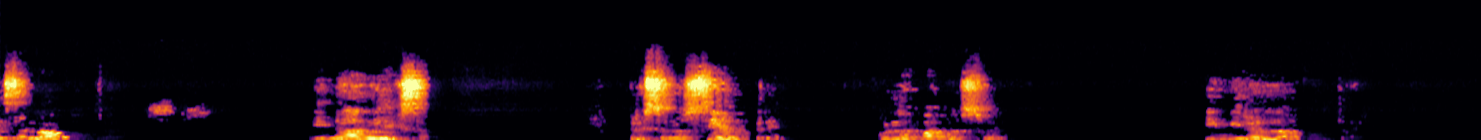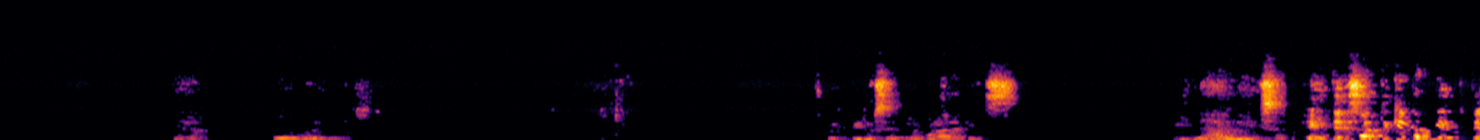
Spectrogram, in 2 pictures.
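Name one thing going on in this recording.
A woman speaks calmly and slowly, with long pauses, close to the microphone.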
